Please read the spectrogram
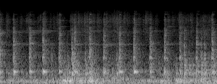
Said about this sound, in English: Harl turns a large metal crank one time around to increase the water flow to the wheel and get the milling process started.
